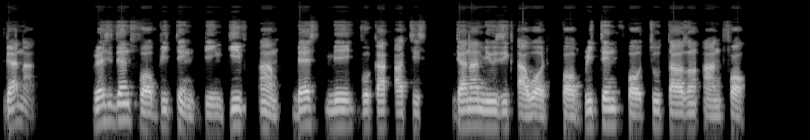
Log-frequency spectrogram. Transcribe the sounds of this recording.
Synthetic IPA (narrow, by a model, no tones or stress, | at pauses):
ɡana | ɹɛsidɛ̃ntfɔbɹitɛ̃nbĩnɡiv | ãm | bɛstmevokaatist | ɡanamjuzikawɔdfɔbɹitɛ̃nfɔtut̪aʊzãndãnfɔ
